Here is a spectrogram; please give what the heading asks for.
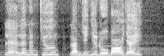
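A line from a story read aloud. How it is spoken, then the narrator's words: Impatient shout. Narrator (Vietnamese): Dế la lên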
